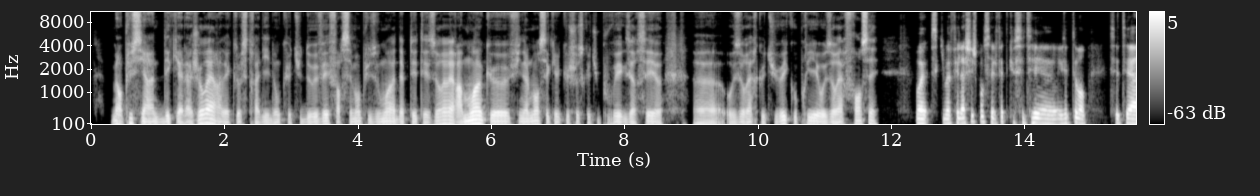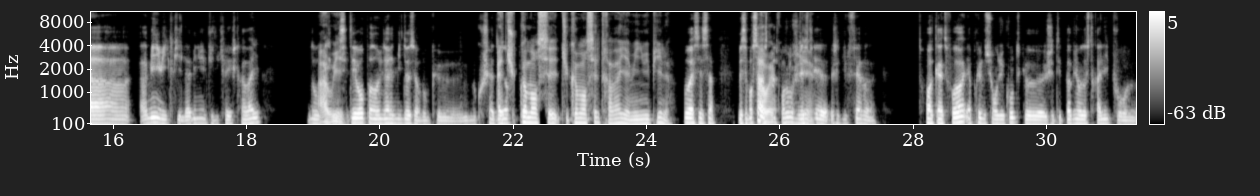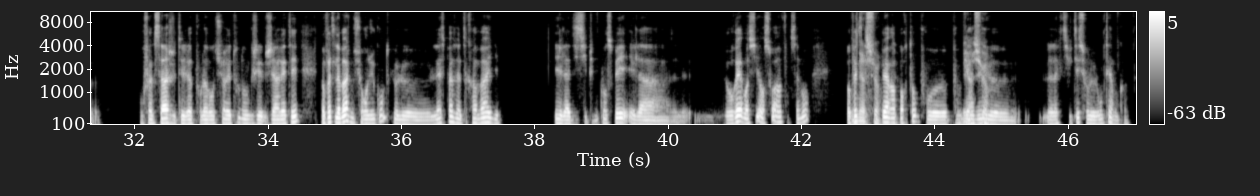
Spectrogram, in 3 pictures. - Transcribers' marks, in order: other background noise
- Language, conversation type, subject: French, podcast, Comment aménages-tu ton espace de travail pour télétravailler au quotidien ?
